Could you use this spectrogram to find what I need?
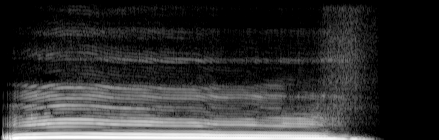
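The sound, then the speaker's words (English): A singer holds one vocalized tone while letting all the air blow out. The loud, steady note sags downward in pitch as the breath runs out, then stops abruptly into silence. “When I do exercises, I never blow out my air. Never blow out, never as a singer, never blow out your air. This is what that sounds like.”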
